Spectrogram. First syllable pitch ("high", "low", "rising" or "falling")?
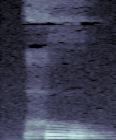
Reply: low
